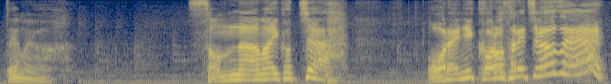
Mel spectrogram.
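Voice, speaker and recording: A man's voice: high voice, sing-song, normal speed, vocal fry, loud music behind the voice, full character voice. A man voice acting a cocky, battle-hungry young male rival in a visual novel. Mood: menacing, exhilarated.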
